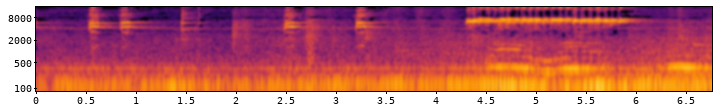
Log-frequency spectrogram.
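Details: Ruby-cheeked sunbird (konin) singing gacor, full of isian, meant for tutoring other birds: several sharp high chirps, then a long, steady, buzzy high trill lasting almost two seconds over a low hum.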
